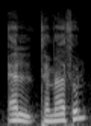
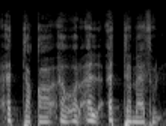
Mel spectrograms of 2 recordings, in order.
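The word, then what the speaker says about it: التماثل: Al-tamathul or at-tamathul? Because all of these are obviously tas and there's a lam here. So the correct pronunciation would be at-tamathul with a ta. Even though what's written is al-tamathul.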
